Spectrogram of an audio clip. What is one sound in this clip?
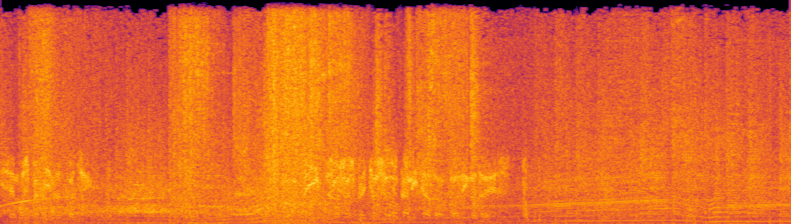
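A car engine roars at high revs and shifts gears.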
